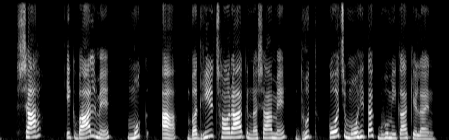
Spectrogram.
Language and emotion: Maithili, neutral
